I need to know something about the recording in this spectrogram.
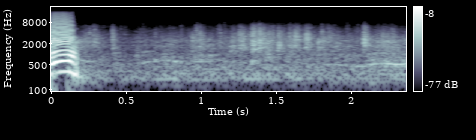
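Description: Faint engine and road noise from inside the cabin of a Subaru Impreza WRX STi rally car (turbocharged flat-four), low and steady. At the very start, a short loud spoken pace-note call cuts across it.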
